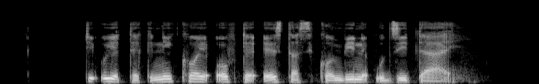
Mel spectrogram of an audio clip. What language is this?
Esperanto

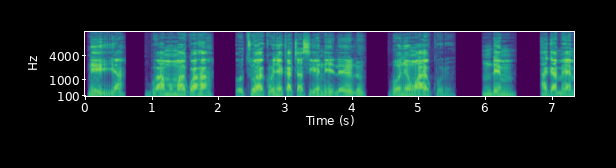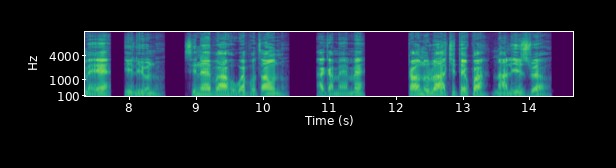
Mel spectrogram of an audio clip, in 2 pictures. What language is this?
Igbo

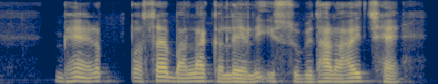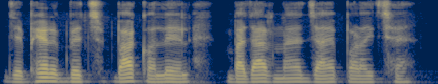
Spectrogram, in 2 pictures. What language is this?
Maithili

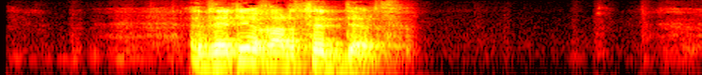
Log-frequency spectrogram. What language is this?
Kabyle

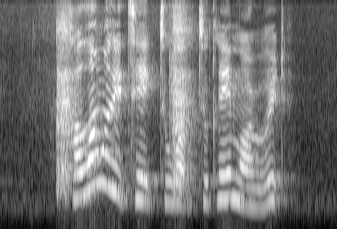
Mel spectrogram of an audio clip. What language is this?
English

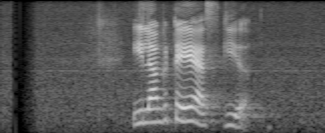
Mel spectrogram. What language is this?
Sinhala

